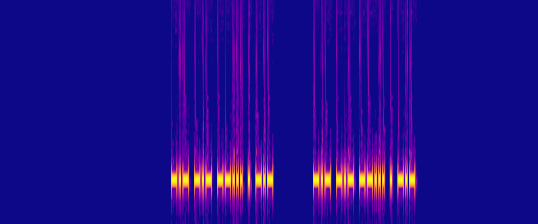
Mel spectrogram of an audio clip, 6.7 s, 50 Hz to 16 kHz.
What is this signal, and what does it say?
Morse code, heard as a keyed tone, about 48 wpm, 700 Hz. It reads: KK7EK KK7EK
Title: USA Call Signs - 5 Characters - Repeated 2x - 50wpm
